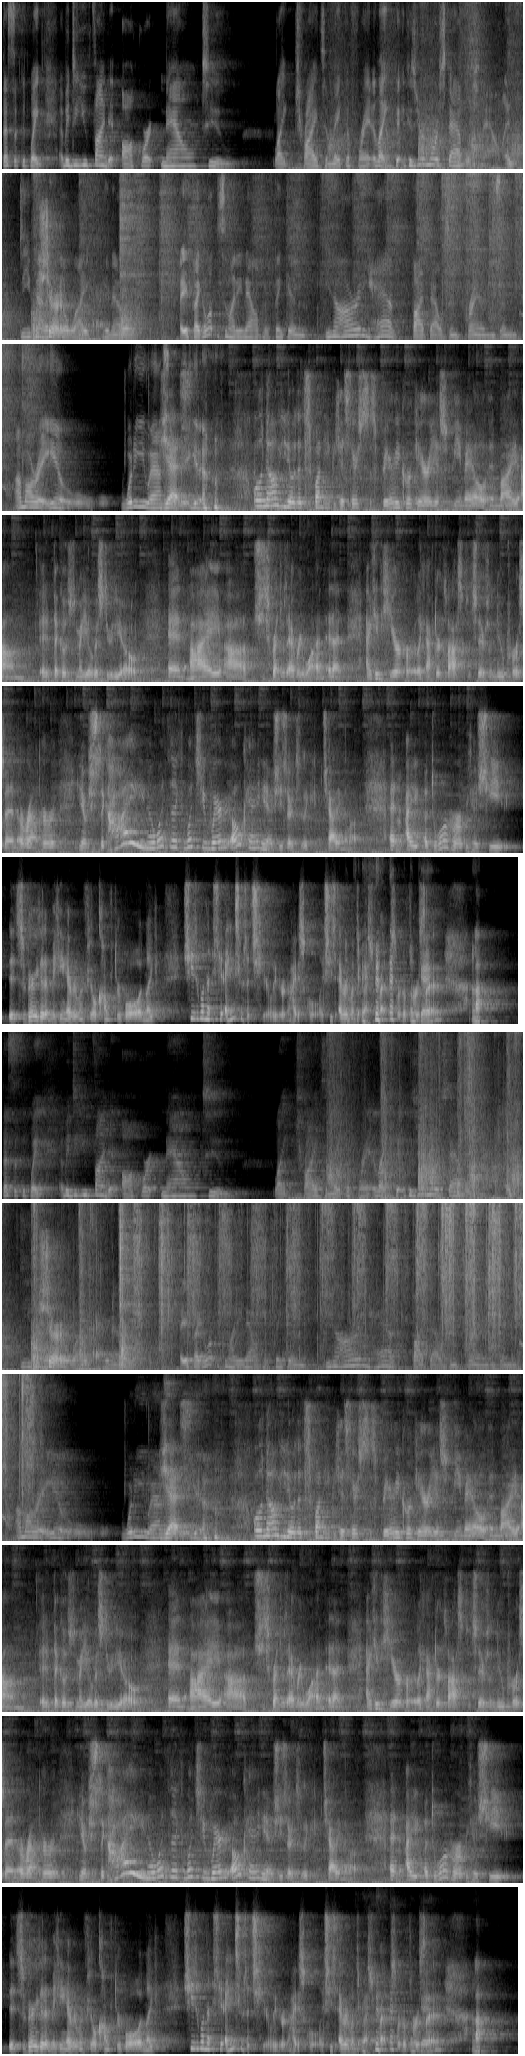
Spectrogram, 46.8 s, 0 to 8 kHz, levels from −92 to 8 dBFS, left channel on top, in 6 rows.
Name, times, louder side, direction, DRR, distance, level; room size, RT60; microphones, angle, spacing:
voice 1, 0.0-3.5 4.1-7.7 8.1-9.8 10.5-12.4 12.7-18.9 26.2-26.4 37.2-37.4 44.2-44.8 45.2-45.6 46.1-46.2, left 6 dB, 70° left, 13 dB, 0.4 m, -36 dB
Walk footsteps, 4.3-10.6, right 4 dB, 50° right, 1.0 m, -38 dB
voice 2, 8.4-8.8 18.0-18.5 19.2-38.8 39.2-44.8 45.2-46.2, left 1 dB, 10° left, 8 dB, 0.5 m, -30 dB
sound 1, 9.8-16.2, right 12 dB, 80° right, 0.8 m, -31 dB
sound 2, 18.4-38.3, equal, 25° left, 2.8 m, -46 dB
11.5 x 9.0 x 4.6 m, 1.3 s
head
